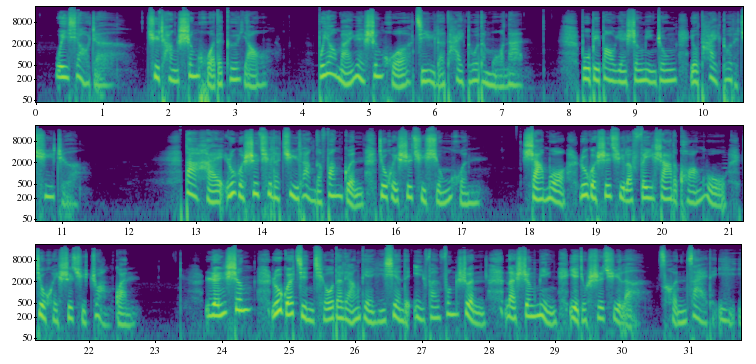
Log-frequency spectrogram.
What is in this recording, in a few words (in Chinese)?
散文类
